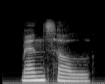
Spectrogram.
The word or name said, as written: mensal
